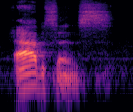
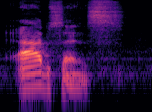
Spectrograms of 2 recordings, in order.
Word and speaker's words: absence: あの口でえというような感じとかね、私は名古屋のおみゃーの音がこれにぴったり適すると思いますが、ね、最近ではですねトムとジェリーのトムの鳴き声にゃーおーって言うんですけど、あれがえのこの音ですね。で、 absence、こういう音になります。で、私の後について発音いってみたいと思います。いきますよ。 absence、 absence。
